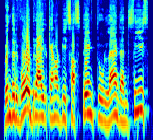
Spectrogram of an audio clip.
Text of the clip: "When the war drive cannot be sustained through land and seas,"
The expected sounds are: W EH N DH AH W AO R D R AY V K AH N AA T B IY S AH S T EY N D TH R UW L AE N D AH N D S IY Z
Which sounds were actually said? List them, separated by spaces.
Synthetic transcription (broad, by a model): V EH N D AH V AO D R AY V K AH N AA T B IY S AH S T EY N D T R UW L AE N D AH N D S IY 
